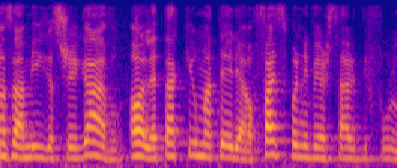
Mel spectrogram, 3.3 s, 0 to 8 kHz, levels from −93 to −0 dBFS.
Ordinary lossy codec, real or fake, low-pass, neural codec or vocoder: Opus, 24 kbps; real; 7.2 kHz; none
